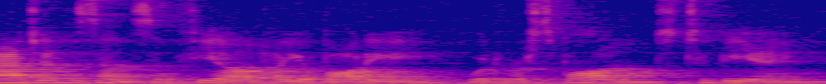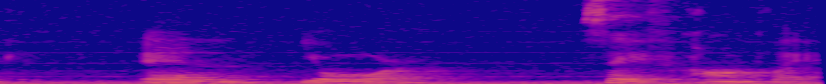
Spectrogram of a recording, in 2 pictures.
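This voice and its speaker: The speech comes at a very slow pace with long, frequent pauses and fairly even intonation. Noticeable background noise and audible room echo fill the recording. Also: man, fairly high pitch for a man. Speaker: chair yoga instructor. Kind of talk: guided meditation; guided chair yoga class. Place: empty room.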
